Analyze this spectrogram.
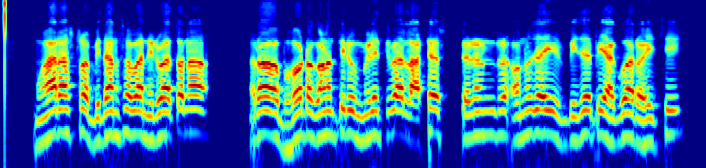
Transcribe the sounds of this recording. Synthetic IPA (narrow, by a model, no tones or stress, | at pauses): mɔɦaɾasʈɾɔbid̪ʱanɔsɔbʱaniɾbat͡ʃɔnɔ | ɾɔbʱoɔʈɔɡɔɽ̃ɔt̪iɾumiɭit̪ʰibalaʈʰesʈeɾenɾeʔɔnud͡ʒaibid͡ʒepiaɡuaɾɔɦit͡ʃʰi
